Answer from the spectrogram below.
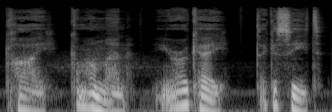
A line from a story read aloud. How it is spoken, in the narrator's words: Carl suggests calmly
